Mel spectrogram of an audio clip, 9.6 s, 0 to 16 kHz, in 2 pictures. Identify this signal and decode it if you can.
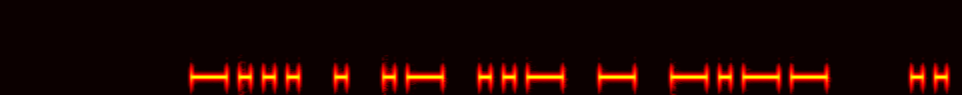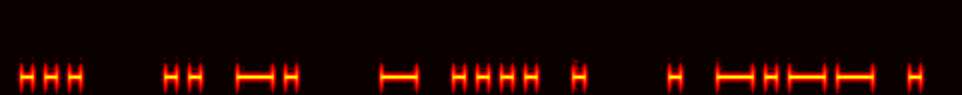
Morse code, heard as a keyed tone, about 20 wpm, 700 Hz. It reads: BEAUTY IS IN THE EYE
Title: Sentences with 8-Word Phrases - 20wpm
